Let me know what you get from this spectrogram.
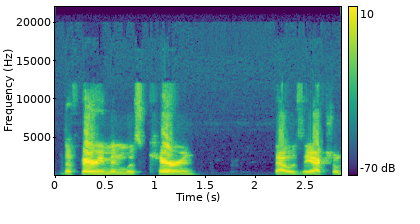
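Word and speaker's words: Charon: wrong the ferryman was Karen that was the actual name it's spelled like Sharon c-h-a-r-o-n but it said Karen which is really funny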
